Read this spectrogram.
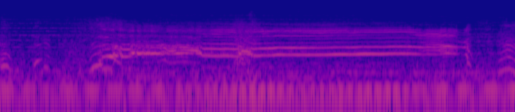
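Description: A young man screams long and loud in anguish.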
